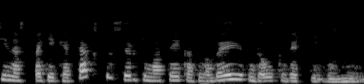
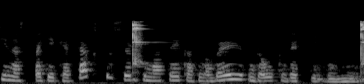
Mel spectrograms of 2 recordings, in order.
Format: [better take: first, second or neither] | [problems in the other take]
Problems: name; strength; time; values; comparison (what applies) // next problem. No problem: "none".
first | background sound (Chink, clink); 4 dB above the speech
